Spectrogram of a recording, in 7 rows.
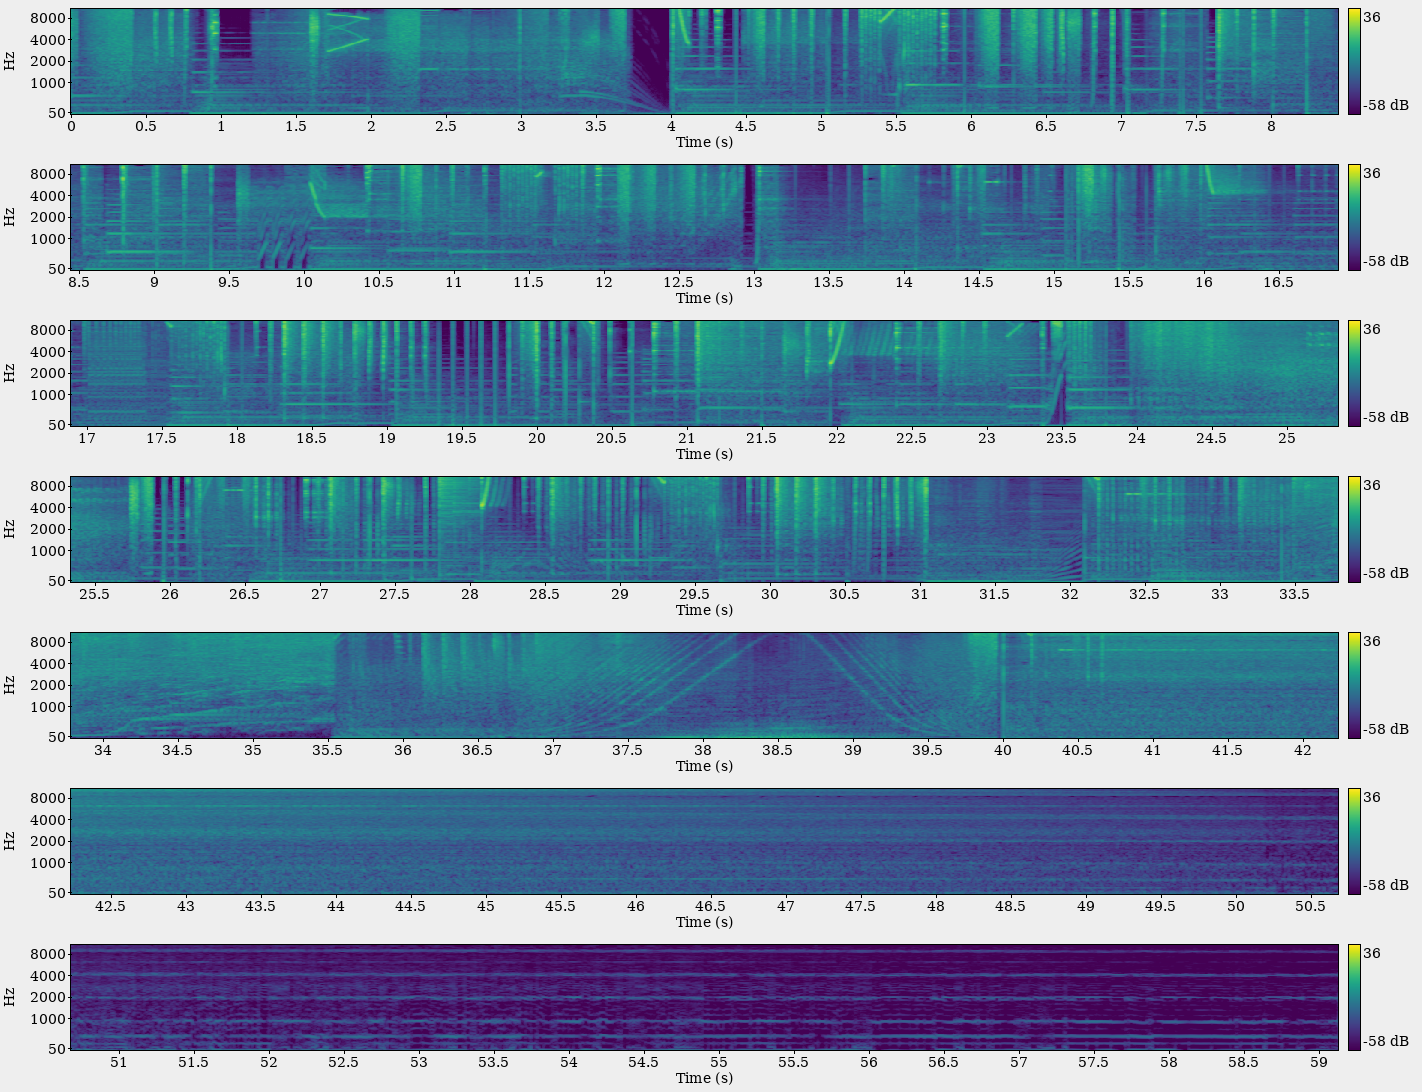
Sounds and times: Music: 0:00.0 - 0:59.1.

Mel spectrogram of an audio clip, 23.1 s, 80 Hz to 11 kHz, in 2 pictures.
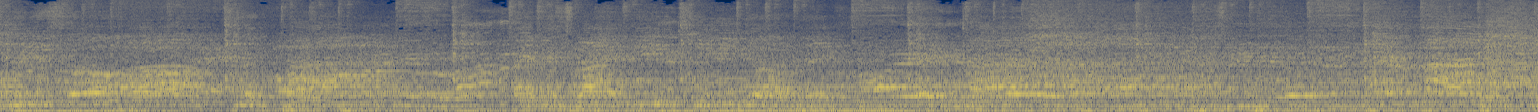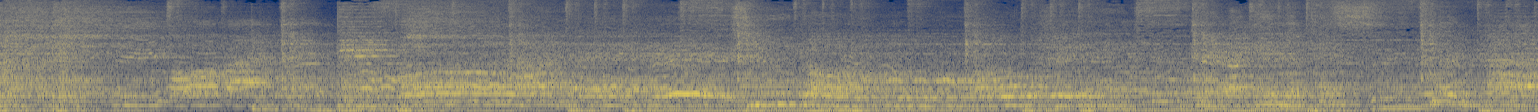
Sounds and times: Folk music: 0:00.0 - 0:23.0.

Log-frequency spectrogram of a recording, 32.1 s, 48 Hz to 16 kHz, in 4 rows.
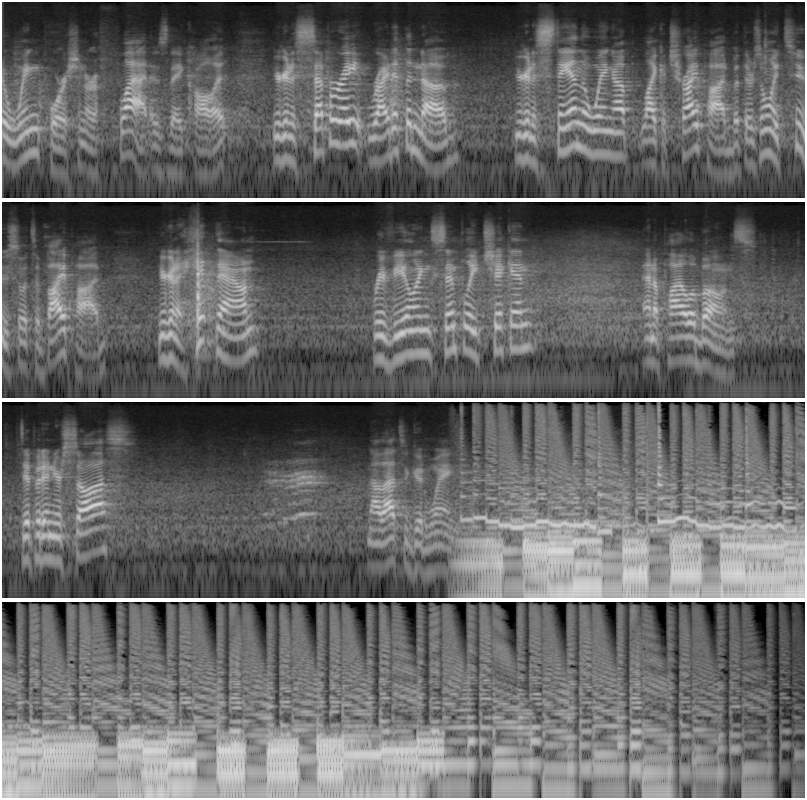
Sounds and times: Speech: 0:00.0 - 0:10.6, 0:11.8 - 0:13.4, 0:14.4 - 0:15.6, 0:16.2 - 0:17.4, 0:19.0 - 0:20.6
Music: 0:20.6 - 0:32.1.

